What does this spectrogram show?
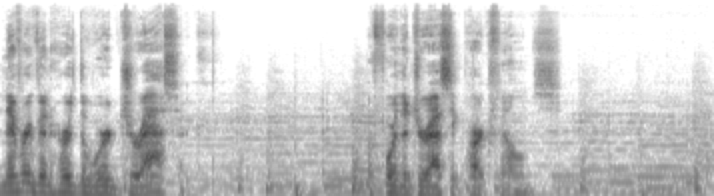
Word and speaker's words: Jurassic: the general public had ever heard the word Jurassic before Jurassic Park and we're not all saying it wrong clber it's pronounced Jurassic it is so these are Tyrannosaurus Rex and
